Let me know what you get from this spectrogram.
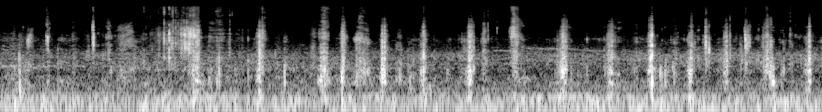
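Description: A person chewing and crunching food close up: irregular crisp crunches, about two to three a second, with a longer, louder crunch about two seconds in.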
